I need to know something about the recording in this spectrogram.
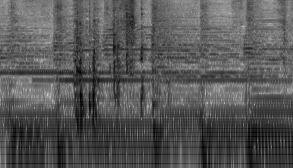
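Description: Soft background music of steady sustained notes. Over it, a short run of rustles and clicks between about half a second and one second in, from a cardboard box being handled.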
